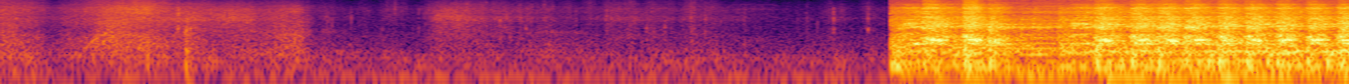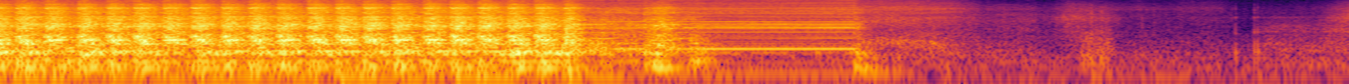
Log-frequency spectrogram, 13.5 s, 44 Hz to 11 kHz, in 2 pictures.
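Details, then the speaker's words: BMW K100 motorcycle during fuel pump replacement: starter whirrs steadily with even compression pulses about 3.5 per second for six seconds, never catches; owner suspects fuel not pumping or too little fuel in tank. "so the motor's going just don't know if it's pumping fuel see I still wonder if there's not enough fuel in there"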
